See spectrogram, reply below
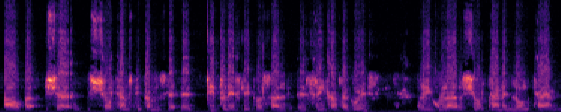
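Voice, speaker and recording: A man speaking English as a second language, hesitant and halting with many fillers, heard over a phone line. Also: mid-range voice, background noise. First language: not English. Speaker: date on a phone call.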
